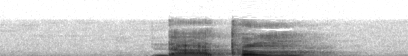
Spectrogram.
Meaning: 1. date (specific day for an event to take place) 2. datum (singular piece of information, especially numerical)
- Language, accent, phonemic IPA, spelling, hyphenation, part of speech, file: German, Austria, /ˈdaːtʊm/, Datum, Da‧tum, noun, De-at-Datum.ogg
